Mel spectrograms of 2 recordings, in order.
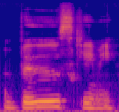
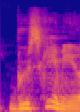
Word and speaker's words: Buscemi: Buscemi. – Buscemi, like B-U-S-C-E-M-I, which the dude's name is just Buscemi. – Yeah. – There's no, like, funky pronunciation on there.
